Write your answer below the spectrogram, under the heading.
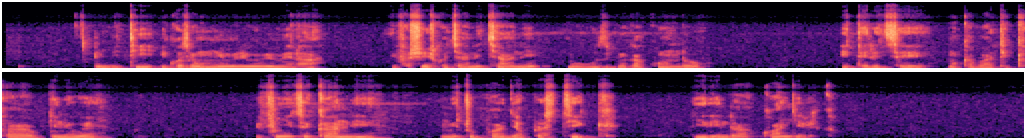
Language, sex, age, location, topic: Kinyarwanda, male, 18-24, Huye, health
